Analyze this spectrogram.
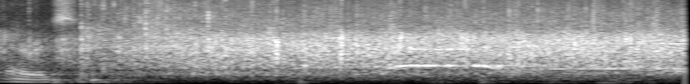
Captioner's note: applause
